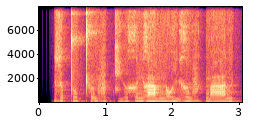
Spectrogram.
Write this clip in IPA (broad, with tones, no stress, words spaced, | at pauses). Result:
zə˦˥p̚t̪o˨˩p̚t̪ʰə̰˧˥w və˨˩p̚t͡ɕi˨˩ə̯ xə˨˦nɣaː˧mnɔ˨˦ɣḭ˧˨ ɣə˧wvi˦˥k̚maː˨˦n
